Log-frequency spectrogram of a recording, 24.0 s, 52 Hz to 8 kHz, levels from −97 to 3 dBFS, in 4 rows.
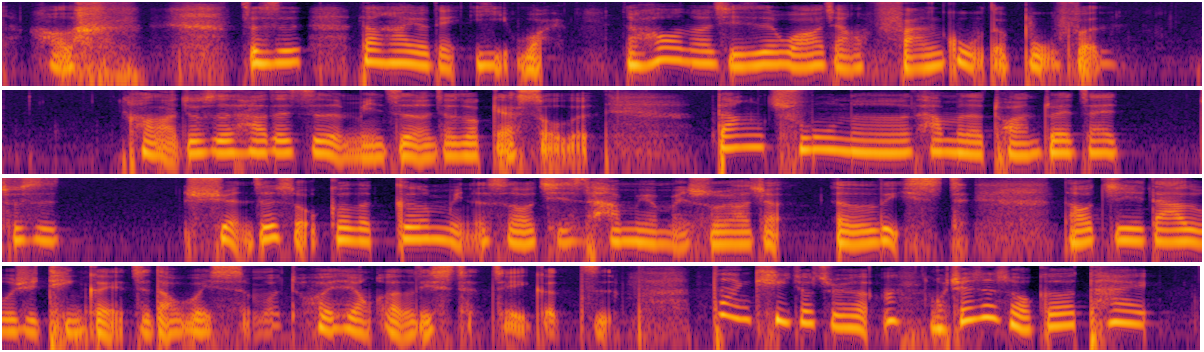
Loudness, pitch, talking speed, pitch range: -22 LUFS, 190 Hz, 320 characters per minute, 170-215 Hz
